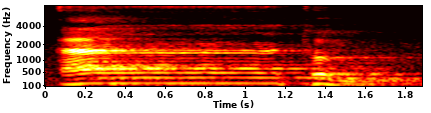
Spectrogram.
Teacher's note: hava boşluğu oluşturup ses buruna verilerek bir kısmını gunne yaparak, tutarak ihfa yapmış oluyoruz. En diye kapalı.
